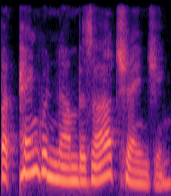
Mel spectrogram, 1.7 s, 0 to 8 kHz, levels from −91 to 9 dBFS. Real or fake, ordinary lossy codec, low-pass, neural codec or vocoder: real; AAC, 48 kbps; 7.2 kHz; none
